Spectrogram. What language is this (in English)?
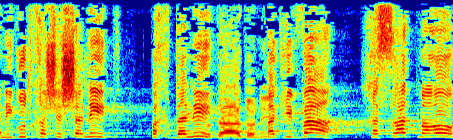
Hebrew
